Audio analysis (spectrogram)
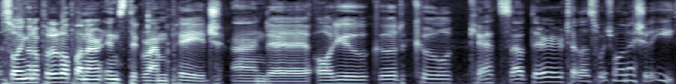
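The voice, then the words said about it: Put-on radio presenter accent. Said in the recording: “That was my accent for the radio.”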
